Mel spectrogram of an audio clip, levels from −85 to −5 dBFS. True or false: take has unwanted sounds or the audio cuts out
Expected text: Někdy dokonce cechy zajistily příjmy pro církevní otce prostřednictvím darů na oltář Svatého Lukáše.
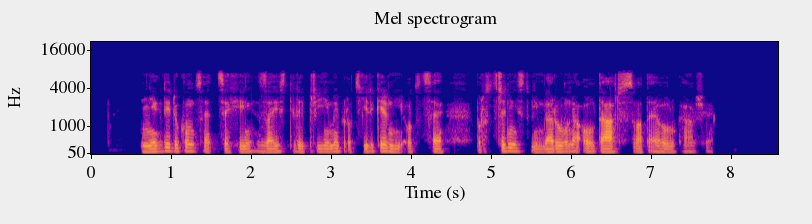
false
